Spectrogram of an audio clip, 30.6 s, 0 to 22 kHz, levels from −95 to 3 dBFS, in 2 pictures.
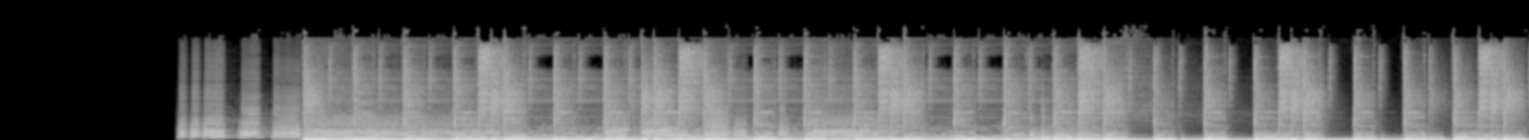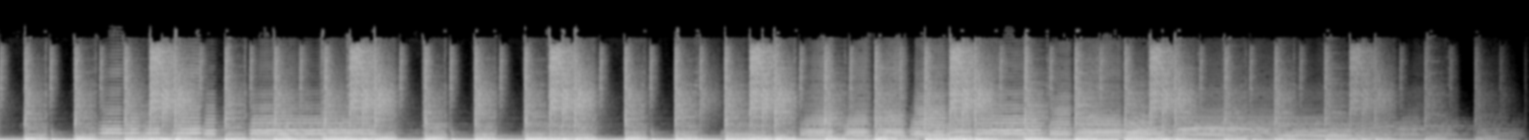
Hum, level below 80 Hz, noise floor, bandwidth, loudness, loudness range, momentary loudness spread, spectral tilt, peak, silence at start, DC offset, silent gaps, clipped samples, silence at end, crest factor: none; -14 dBFS; -33 dBFS; 17 kHz; -12 LUFS; 3 LU; 8 LU; -5 dB/octave; 0 dBFS; 1.8 s; 0.2%; none; under 0.1%; 0.25 s; 12 dB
